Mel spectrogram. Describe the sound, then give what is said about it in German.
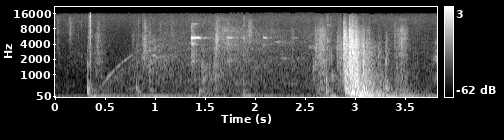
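A door is pushed shut, with a sharp click near the start, quiet shuffling, then a loud, heavy thud as it closes a few seconds later, with no one speaking. “Mach doch mal die Tür wieder zu, ja?”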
